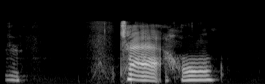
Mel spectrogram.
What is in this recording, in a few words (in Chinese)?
"cai3hong2"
